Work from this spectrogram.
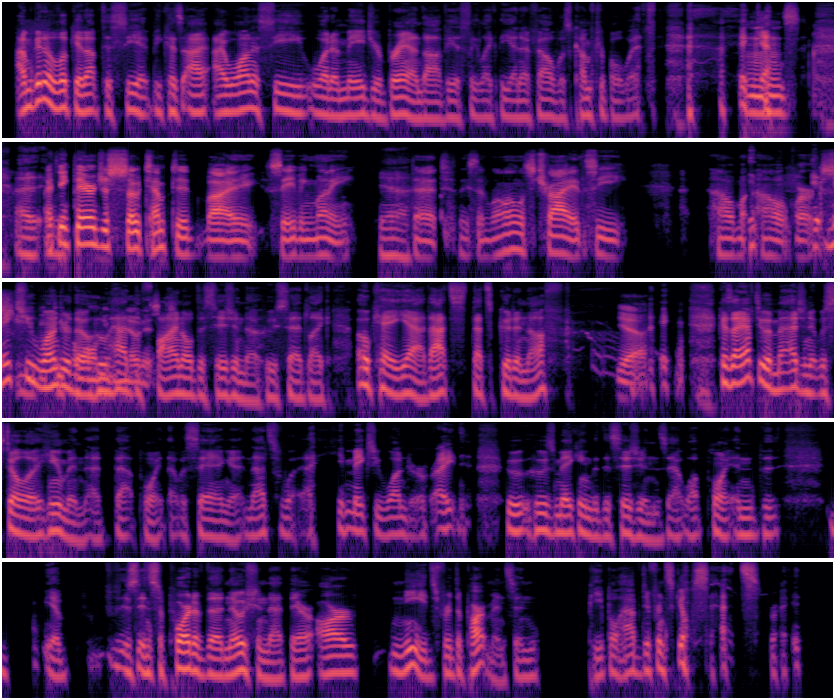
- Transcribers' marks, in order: chuckle; laughing while speaking: "I guess"; other background noise; chuckle; laughing while speaking: "Right?"; laughing while speaking: "i"; laughing while speaking: "right?"; tapping; laughing while speaking: "skill sets, right?"
- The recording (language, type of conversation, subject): English, unstructured, How can I spot ads using my fears to persuade me?
- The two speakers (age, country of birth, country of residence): 40-44, United States, United States; 45-49, United States, United States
